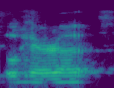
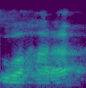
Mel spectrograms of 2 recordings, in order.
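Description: First: The name is pronounced like Irish O'Hara. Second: The name is pronounced the Japanese way. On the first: "blend it with an Irish pronunciation" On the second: "the true Japanese way of saying it"

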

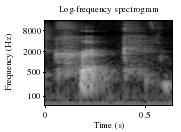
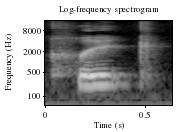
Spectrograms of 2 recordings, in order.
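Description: First: The vowel is a short 'i' sound. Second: The vowel is a long 'ee' sound. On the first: "it's crick" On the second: "if you say, like, creek"

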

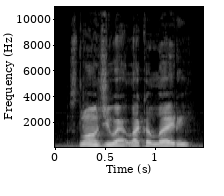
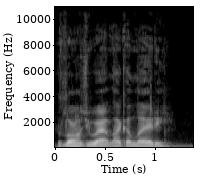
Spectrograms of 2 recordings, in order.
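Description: First: The line is read in an ordinary voice. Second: The line is read in a put-on deep voice.

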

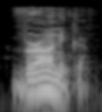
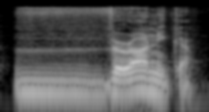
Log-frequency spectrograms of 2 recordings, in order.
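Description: First: The v is light and quick, less emphasized. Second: The v is strongly held with lip on teeth. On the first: "no va a sonar tan exagerado" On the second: "Aunque suene exagerado"

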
